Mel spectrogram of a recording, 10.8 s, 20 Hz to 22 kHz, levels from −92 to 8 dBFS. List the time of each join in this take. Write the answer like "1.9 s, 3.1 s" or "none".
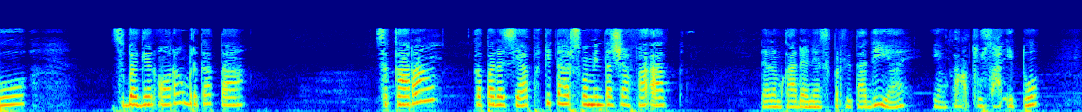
none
